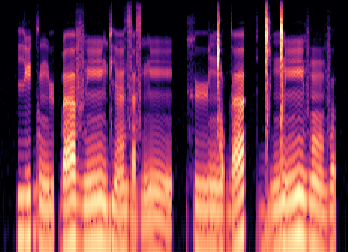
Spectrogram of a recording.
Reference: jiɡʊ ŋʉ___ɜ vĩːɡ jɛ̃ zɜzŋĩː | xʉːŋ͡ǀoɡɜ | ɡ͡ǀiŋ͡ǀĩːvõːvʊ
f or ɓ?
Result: ɓ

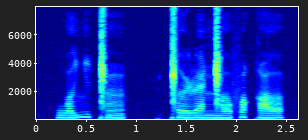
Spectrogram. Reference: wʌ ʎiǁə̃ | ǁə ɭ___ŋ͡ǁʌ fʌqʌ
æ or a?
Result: æ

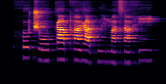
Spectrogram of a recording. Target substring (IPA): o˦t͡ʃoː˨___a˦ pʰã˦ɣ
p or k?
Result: k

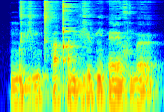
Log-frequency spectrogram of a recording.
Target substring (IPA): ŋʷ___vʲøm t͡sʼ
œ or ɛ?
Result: ɛ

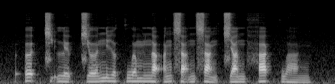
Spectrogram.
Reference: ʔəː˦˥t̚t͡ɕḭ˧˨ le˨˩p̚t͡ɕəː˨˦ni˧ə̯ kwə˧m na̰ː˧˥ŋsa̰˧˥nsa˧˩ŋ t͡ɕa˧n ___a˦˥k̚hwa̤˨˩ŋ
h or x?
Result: h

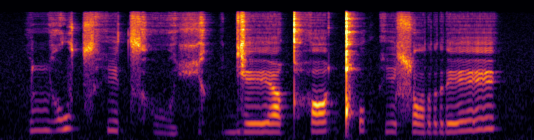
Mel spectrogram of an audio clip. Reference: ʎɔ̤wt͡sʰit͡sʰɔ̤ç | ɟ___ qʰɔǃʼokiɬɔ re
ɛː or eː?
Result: eː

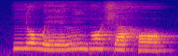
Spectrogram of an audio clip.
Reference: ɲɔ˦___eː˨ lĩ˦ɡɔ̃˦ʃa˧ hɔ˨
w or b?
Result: w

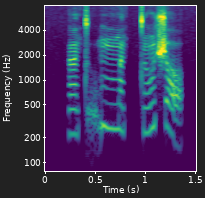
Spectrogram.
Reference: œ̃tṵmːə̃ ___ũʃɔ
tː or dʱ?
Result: tː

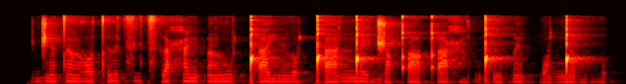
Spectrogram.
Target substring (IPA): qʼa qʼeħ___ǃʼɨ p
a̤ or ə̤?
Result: a̤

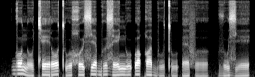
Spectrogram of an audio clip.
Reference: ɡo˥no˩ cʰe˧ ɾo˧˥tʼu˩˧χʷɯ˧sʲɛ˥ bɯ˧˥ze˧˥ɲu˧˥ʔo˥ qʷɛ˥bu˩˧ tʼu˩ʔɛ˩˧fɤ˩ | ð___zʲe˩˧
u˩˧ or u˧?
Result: u˩˧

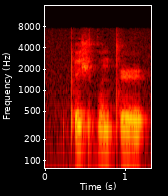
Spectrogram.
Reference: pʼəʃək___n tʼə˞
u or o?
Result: o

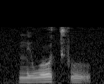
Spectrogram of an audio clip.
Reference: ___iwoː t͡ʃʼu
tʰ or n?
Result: n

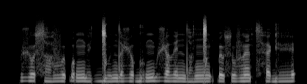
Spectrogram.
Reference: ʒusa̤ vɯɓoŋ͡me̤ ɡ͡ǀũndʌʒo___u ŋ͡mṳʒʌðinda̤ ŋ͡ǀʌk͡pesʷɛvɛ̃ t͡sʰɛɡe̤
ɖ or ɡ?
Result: ɡ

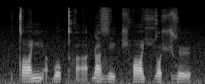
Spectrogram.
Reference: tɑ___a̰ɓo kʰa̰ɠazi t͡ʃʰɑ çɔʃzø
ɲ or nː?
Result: ɲ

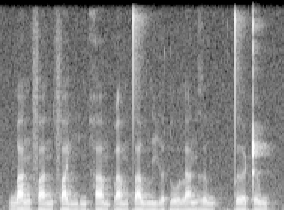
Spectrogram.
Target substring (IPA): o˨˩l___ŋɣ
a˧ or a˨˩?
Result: a˧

